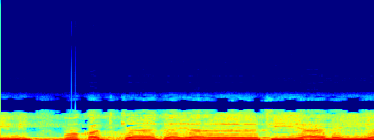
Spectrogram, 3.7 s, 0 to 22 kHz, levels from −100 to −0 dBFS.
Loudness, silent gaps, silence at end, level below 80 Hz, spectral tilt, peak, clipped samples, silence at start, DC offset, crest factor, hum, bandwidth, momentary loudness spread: -11 LUFS; none; 0 s; -48 dBFS; -10.5 dB/octave; 0 dBFS; under 0.1%; 0 s; under 0.1%; 10 dB; none; 4.9 kHz; 6 LU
